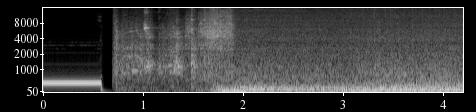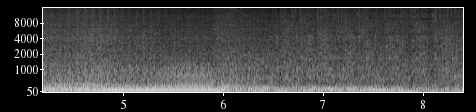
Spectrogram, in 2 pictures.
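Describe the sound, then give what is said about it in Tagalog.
A short tone cuts off, then a car engine cranks for about a second before catching and settling into a loud, steady rumble, with no one talking. “Nasiraan ka na ba ng kotse sa daan?”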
